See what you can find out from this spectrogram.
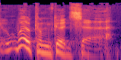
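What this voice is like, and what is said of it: Bad put-on British butler accent. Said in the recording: “that's a horrible English accent, isn't it? ... a British butler”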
